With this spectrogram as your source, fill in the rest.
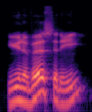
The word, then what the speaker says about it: university: University is a consonant sound, like a Y.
